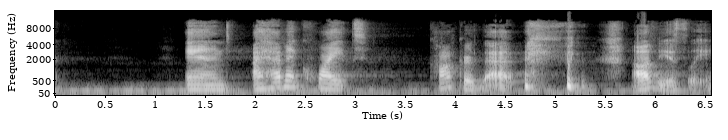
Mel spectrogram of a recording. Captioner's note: laughs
